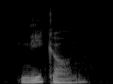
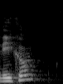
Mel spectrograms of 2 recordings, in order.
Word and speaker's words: Nikon: And she's like, what about Nikon?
